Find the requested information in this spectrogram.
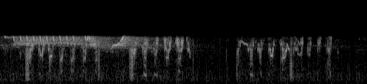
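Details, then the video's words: Black storks at an Estonian nest, 29 May 2012, during changeover and feeding; a loud, hoarse rasping run of rapid pulses, then a pause and a softer, broken series of scratchy notes. "Estonian Black Storks - Change and feeeding"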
